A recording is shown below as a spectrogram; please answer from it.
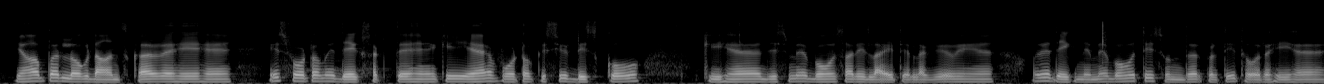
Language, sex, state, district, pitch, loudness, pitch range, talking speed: Hindi, male, Rajasthan, Churu, 125 Hz, -30 LUFS, 120-135 Hz, 170 wpm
